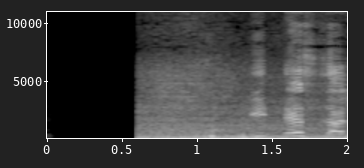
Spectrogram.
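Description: The sound drops out completely for about half a second, then returns as a man's speech over steady road-traffic noise.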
